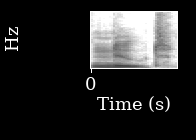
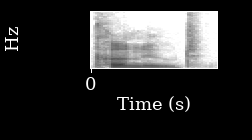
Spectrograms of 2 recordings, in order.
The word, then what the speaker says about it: Knut: By the way, we always pronounce his name as Newt, not Canute.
